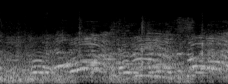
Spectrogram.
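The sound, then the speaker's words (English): A loud, boisterous crowd chanting 'Fox News sucks', many voices blending into a dense, steady roar that stays at a constant high level throughout. “We're keeping a respectful distance, but a loud and very boisterous crowd.”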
